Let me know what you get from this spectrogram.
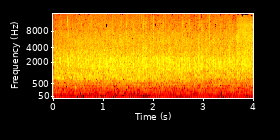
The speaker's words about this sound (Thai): ก่อนอื่นนะครับขอเสียงปรบมือให้พี่2ท่านนะครับ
